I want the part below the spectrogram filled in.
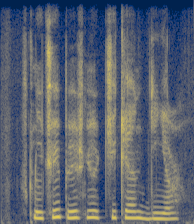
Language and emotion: Russian, neutral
